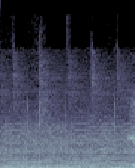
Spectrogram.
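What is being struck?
Nothing is struck.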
